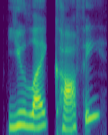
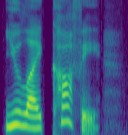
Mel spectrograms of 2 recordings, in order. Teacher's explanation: in a question, your voice goes up at the end. "You like coffee?" And in a normal sentence, it goes down.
